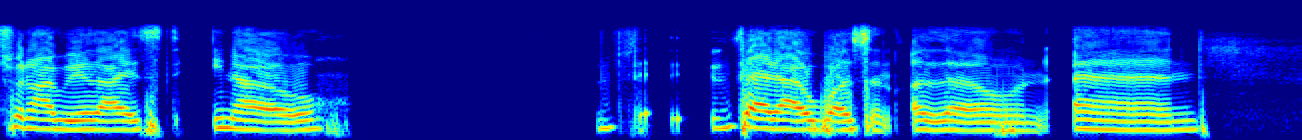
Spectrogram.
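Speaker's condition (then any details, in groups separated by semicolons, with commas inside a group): Stuttering; onset age 3 to 4, during therapy for other speech impediments, therapist suspected that therapy caused it; speech therapy through grade school, middle school, part of freshman year of high school; blocked on nearly every word when job began, now pretty fluent on phone, sometimes cannot get words out; repeated sounds, prolonged sounds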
